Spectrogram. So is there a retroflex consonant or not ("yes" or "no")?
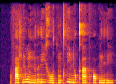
no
